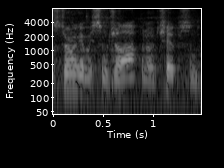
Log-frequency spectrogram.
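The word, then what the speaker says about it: jalapeño: It's a J's like an H, Ricky. Jalapeno.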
